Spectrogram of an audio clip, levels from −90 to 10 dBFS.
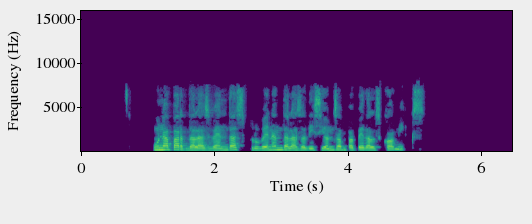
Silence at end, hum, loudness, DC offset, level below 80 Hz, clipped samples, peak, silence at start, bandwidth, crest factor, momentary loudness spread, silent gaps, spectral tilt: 1.35 s; none; -16 LUFS; under 0.1%; -62 dBFS; under 0.1%; -2 dBFS; 1.1 s; 7.8 kHz; 16 dB; 7 LU; 2.50-2.54 s; -5.5 dB/octave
